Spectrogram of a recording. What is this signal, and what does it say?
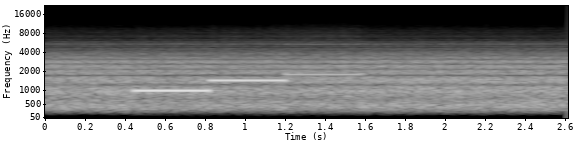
Telephone call progress tone (North American plan), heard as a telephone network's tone, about 980, 1430, 1800 Hz, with phone line noise. Special information tone.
